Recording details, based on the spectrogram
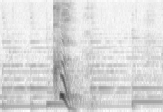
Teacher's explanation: ми вимовляємо його з перешкодою нам наче Щось заважає його вимовити к і глухо вимовляємо це глухий приголосний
